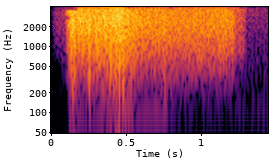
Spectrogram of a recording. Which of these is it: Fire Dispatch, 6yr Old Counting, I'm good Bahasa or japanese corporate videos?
Fire Dispatch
